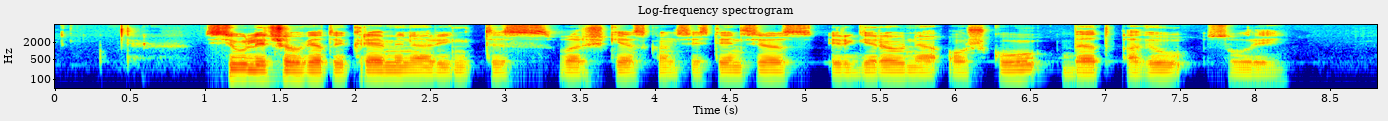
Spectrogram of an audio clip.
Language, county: Lithuanian, Vilnius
